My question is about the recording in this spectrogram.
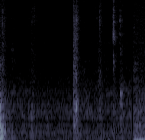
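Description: Near silence with a few faint, short clicks: one about a second in and two more close together near the end.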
